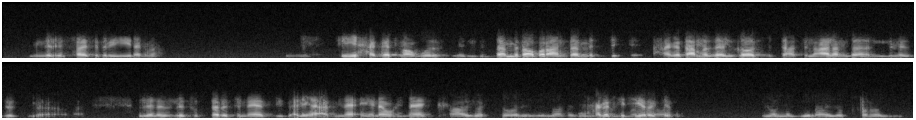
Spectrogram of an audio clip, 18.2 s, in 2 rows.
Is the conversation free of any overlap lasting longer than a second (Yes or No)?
No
